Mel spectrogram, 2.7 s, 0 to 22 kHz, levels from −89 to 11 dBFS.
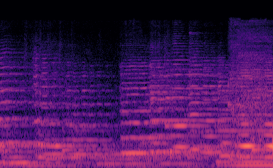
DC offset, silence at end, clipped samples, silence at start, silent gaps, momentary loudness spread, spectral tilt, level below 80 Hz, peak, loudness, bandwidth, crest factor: under 0.1%; 0 s; under 0.1%; 0 s; none; 10 LU; -6 dB/octave; -42 dBFS; -12 dBFS; -30 LUFS; 14 kHz; 16 dB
